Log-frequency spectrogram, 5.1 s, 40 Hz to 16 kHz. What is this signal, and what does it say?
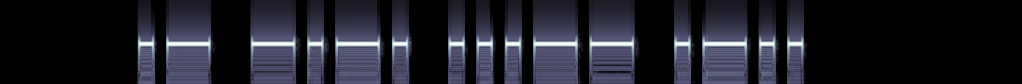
Morse code, heard as a keyed tone, about 17 wpm, 700 Hz. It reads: AC3L
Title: USA Call Signs - 4 Characters - Repeated 3x - 17wpm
